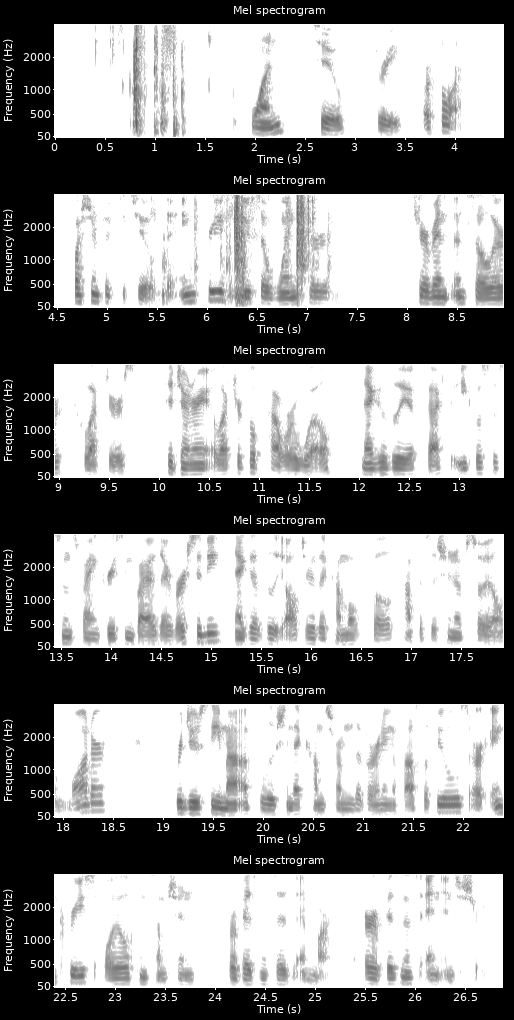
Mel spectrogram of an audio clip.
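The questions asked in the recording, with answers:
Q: The increased use of wind turbines and solar collectors to generate electrical power will negatively affect ecosystems by increasing biodiversity, negatively alter the chemical composition of soil and water, reduce the amount of pollution that comes from the burning of fossil fuels, or increase oil consumption for businesses and business and industry.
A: reduce the amount of pollution that comes from the burning of fossil fuels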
